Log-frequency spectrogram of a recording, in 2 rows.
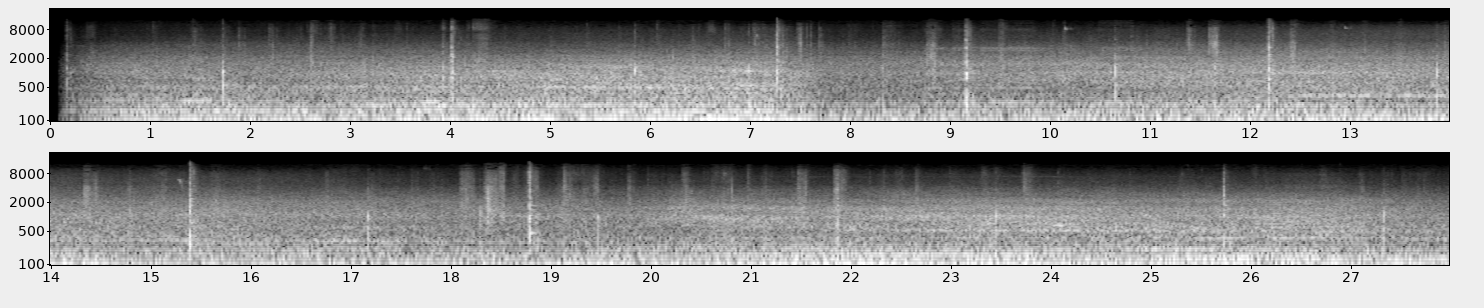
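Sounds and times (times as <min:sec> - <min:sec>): tennis ball struck by rackets: 0:01.6 - 0:04.4, 0:05.7 - 0:09.7, 0:10.6 - 0:22.3, 0:25.7 - 0:25.9.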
